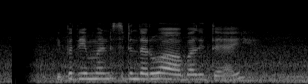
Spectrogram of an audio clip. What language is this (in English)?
Sinhala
